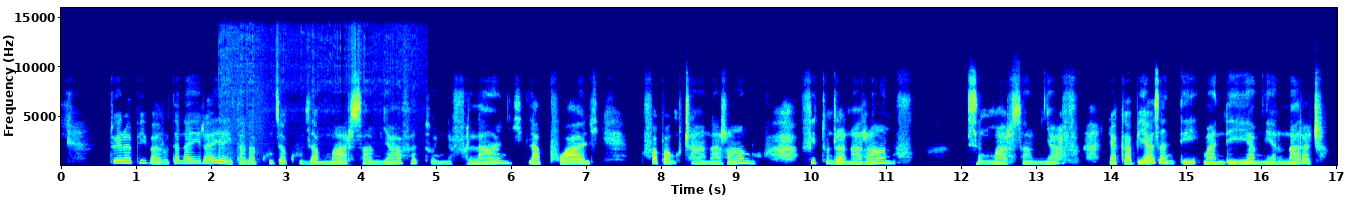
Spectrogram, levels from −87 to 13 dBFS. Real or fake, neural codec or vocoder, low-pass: fake; vocoder, 44.1 kHz, 128 mel bands, Pupu-Vocoder; 14.4 kHz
